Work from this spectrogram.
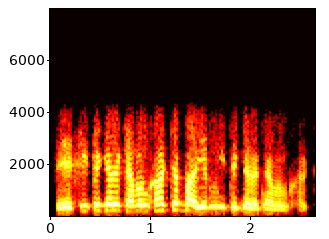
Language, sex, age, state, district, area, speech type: Bengali, male, 60+, West Bengal, Dakshin Dinajpur, rural, conversation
